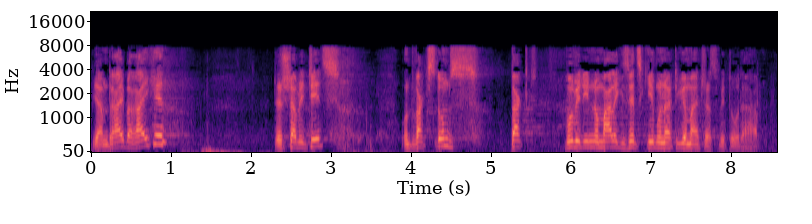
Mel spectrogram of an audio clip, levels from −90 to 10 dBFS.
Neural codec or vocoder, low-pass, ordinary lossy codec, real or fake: none; none; none; real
